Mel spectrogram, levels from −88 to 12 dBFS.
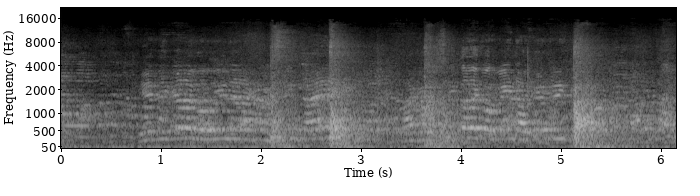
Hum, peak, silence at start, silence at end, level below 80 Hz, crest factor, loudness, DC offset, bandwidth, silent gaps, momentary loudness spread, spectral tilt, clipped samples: none; -6 dBFS; 0 s; 0 s; -42 dBFS; 20 dB; -26 LUFS; under 0.1%; 15.5 kHz; none; 10 LU; -4 dB/octave; under 0.1%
